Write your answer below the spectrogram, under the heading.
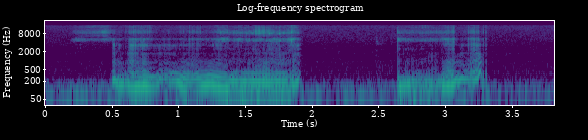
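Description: Two drawn-out, rattling, buzzy breath sounds during sleep; snoring.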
